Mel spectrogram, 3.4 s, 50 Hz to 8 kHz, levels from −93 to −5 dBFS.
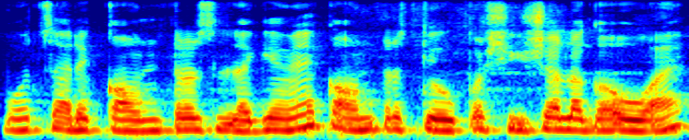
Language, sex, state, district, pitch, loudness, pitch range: Hindi, female, Chhattisgarh, Rajnandgaon, 195 Hz, -15 LUFS, 185-210 Hz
